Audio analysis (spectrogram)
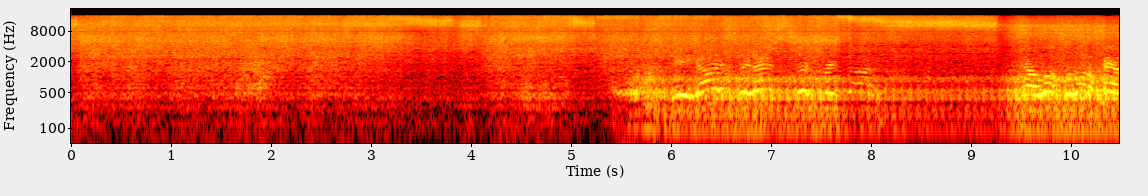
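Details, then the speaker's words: Plasma cutter at 40 A continuously on a small compressor, struggling and cutting slowly: steady hiss, then the compressor restarts mid-cut adding hum and chatter, and the combined load blows the garage circuit; circuit overload from compressor restart. "see that guys the circuit just blew for the plasma cutter and the compressor it just can't handle both at the same time it just don't have enough power and that's because i'm dragging so much air out of the co"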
